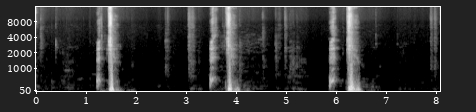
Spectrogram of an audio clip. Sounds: Sneeze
